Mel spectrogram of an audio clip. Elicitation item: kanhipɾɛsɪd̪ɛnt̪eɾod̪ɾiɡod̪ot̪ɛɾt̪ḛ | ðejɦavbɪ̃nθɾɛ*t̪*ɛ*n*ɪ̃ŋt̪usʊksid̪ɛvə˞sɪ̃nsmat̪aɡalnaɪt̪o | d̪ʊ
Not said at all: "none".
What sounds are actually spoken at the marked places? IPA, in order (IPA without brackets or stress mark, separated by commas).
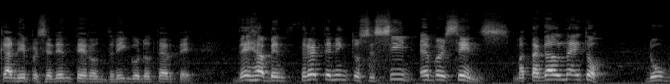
t̪, n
